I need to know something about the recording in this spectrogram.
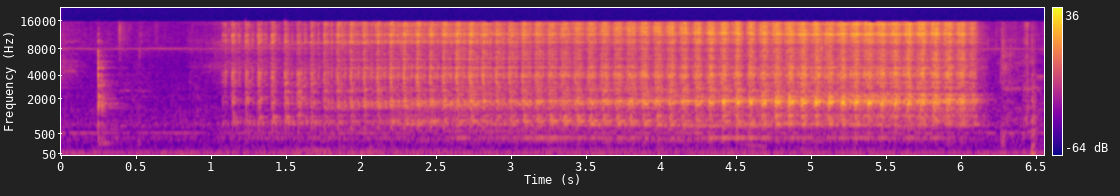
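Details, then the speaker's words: Woodturning a dried, twice-turned green wood bowl on the exterior: steady pulsing chatter about four beats a second as the tool hits high and low spots on the out-of-round bowl, to be smoothed out. "when you hear that clicking or that wobbling that means there's a high spot and low spot and we're just gonna go ahead and smooth that out right now"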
